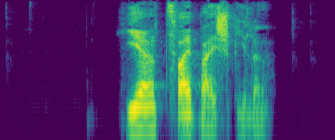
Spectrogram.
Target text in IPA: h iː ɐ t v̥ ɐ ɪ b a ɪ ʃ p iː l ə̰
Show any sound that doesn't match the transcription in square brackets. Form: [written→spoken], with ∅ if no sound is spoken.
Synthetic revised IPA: h iː ɐ [t→t͡s] v̥ [ɐ→a] ɪ b a ɪ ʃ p iː l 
